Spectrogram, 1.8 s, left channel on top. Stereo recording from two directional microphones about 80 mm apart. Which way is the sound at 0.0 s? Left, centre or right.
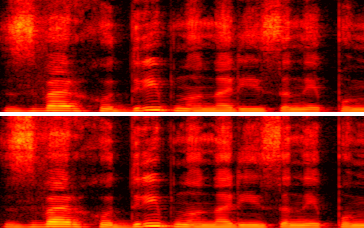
Right.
